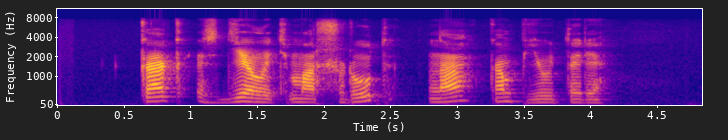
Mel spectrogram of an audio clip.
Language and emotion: Russian, neutral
